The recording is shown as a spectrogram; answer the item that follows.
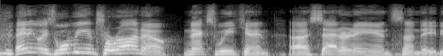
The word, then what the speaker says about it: Toronto: Basically, a week from tomorrow, me, Nick, and Andy are headed over to Toronto. We're going to get in there. You got to drop. That's, they say Toronto weird. We say it Toronto. They're like Toronto.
